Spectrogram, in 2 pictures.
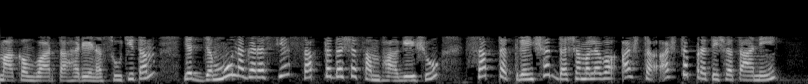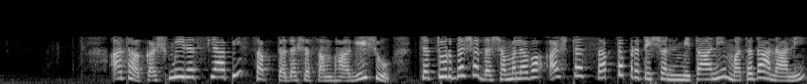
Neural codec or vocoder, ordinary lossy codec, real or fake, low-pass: none; none; real; 3.6 kHz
